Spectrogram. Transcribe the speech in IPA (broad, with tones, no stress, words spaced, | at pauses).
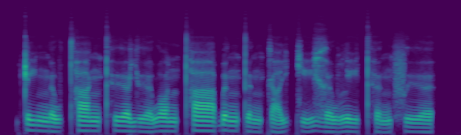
ʈi˧ŋə˨˩wt̪ʰa˧ŋ t̪ʰɨ˧ə̯jɨ˨˩ə̯wɔ˧n t̪ʰaː˧ɓə˧ŋt̪ə˨˩ŋka˨˩˦j ci˨˩˦ɣə˨˩wli˨˩ t̪ʰə˨˩˨ŋ fɨ˨˩ə̯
